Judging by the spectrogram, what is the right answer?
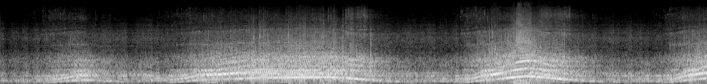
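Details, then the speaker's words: Kawasaki KZ1300 inline-six motorcycle, an older bike, started and blipped: crisp throttle blips rise and fall cleanly, and the six-cylinder pulses blend into a smooth, even howl; the engine sounds healthy. "잡았다 놨다 붙고 떨어지는게 소리가 들려요 그래도 연식이 있으니까 시간을 좀 많이 줘야 됩니다"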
